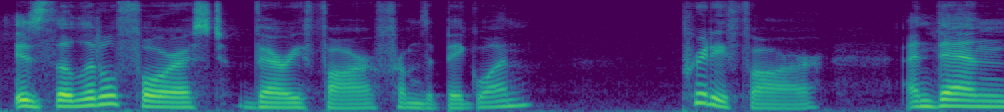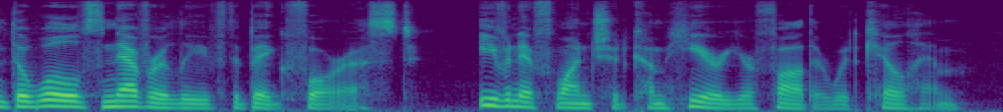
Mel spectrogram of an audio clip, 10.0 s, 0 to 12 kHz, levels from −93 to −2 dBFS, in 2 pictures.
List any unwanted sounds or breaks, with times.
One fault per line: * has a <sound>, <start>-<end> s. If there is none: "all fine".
all fine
